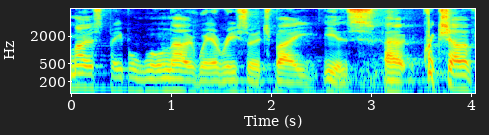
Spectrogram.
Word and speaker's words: Recherche Bay: to the south as Recherche Bay, which is indeed the French pronunciation. But as an old-timer from the Huon, it has only ever been Recherche Bay to me.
